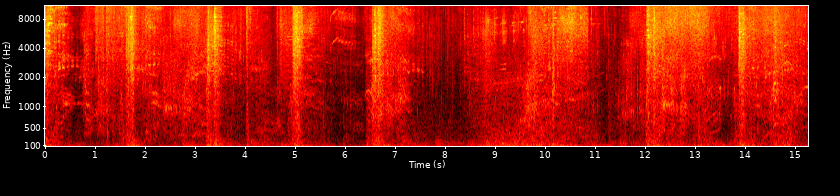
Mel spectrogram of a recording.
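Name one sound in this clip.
Magic spells crackle and burst in a game.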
